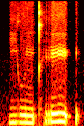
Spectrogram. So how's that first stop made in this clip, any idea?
aspirated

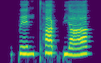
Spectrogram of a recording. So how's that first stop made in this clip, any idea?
plain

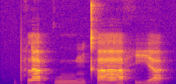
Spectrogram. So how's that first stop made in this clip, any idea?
aspirated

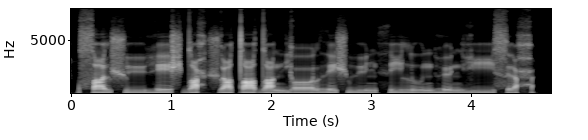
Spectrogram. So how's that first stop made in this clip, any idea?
plain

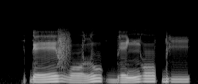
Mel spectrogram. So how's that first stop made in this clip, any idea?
implosive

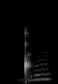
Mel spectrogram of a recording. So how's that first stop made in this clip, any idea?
click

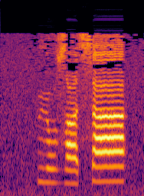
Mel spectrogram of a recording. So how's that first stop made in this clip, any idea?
plain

